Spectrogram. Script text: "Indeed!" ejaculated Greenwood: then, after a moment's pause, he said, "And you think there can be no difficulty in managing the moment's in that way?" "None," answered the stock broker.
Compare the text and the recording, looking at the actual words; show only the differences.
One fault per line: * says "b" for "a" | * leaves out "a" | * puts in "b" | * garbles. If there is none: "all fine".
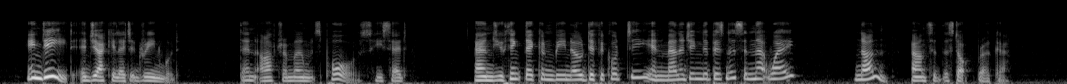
* says "business" for "moment's"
